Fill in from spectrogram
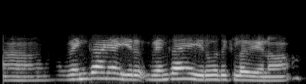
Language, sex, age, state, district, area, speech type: Tamil, female, 45-60, Tamil Nadu, Thanjavur, rural, conversation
